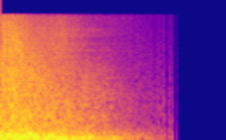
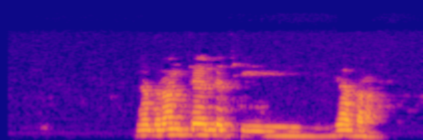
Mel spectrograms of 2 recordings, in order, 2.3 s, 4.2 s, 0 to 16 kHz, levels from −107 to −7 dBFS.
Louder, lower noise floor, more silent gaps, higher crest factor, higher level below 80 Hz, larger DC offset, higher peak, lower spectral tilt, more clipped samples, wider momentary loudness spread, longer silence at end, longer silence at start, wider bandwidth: first, -9 LUFS vs -29 LUFS; second, -29 dBFS vs -80 dBFS; neither; second, 10 dB vs 18 dB; first, -14 dBFS vs -68 dBFS; neither; first, 0 dBFS vs -12 dBFS; second, -5 dB/octave vs -10 dB/octave; first, 2% vs under 0.1%; first, 21 LU vs 13 LU; first, 0.95 s vs 0.45 s; second, 0 s vs 1.35 s; first, 11 kHz vs 3.7 kHz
